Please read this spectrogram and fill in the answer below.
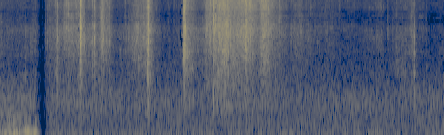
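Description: Scissors snipping bay leaves off a bay laurel hedge: a quick run of crisp snips and leaf rustles in the first second and a half, after a brief low sound cuts off at the very start.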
